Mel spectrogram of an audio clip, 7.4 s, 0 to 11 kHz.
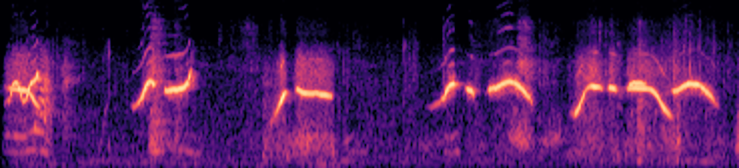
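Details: Village pet parrot over 25 years old, from Konkan, talks in whistled, speech-like phrases: rising and wavering tonal syllables in short bursts separated by pauses, growing longer toward the end.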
